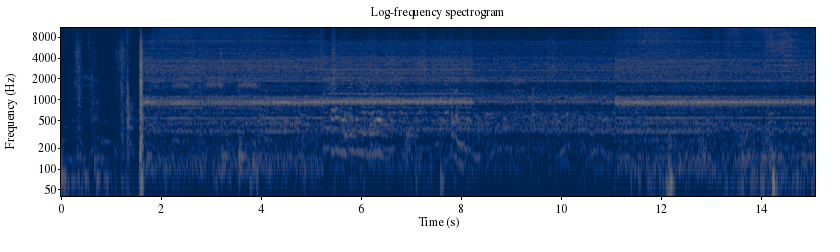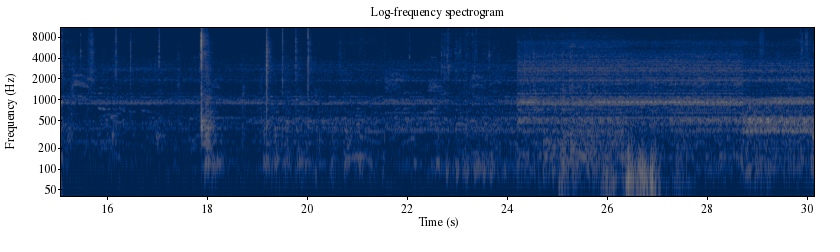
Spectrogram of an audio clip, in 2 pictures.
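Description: A steady motor hum that starts and stops three times, with a few sharp knocks between.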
